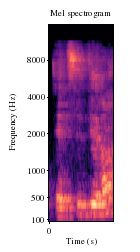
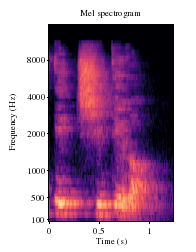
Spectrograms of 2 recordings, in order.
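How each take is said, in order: First: Said in the usual way. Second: "et cetera" with a sh sound, et-chétéra; Québécois pronunciation. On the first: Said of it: "ça se prononce". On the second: Shown as a demonstration. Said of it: "ça se prononce et cetera".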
